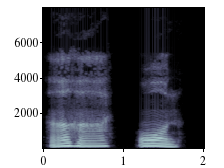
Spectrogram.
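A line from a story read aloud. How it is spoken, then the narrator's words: Grumbling. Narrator (Russian): Марун проворчал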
